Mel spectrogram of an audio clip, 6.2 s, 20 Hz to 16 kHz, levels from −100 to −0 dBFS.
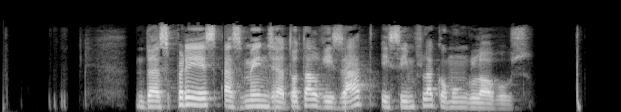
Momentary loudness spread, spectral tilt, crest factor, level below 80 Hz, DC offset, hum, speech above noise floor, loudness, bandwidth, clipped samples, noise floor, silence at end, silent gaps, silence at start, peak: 13 LU; -3 dB/octave; 18 dB; -56 dBFS; under 0.1%; none; 35 dB; -16 LUFS; 8.2 kHz; under 0.1%; -52 dBFS; 0.4 s; 5.38-5.76 s; 1.4 s; -2 dBFS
